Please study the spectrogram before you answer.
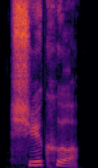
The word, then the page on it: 许可: xǔ kě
